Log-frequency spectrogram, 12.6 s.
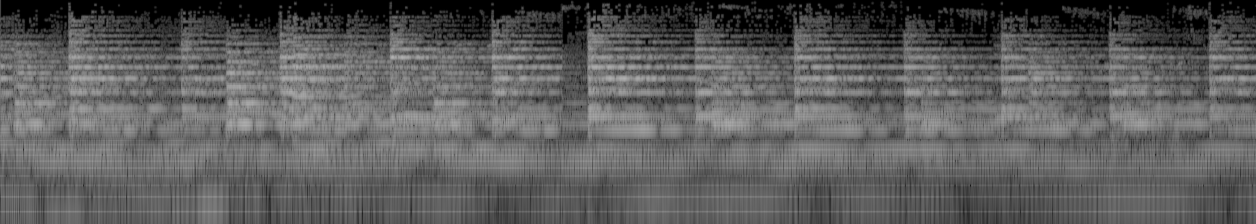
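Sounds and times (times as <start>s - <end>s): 
church bells ringing: 0.0s - 12.5s.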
